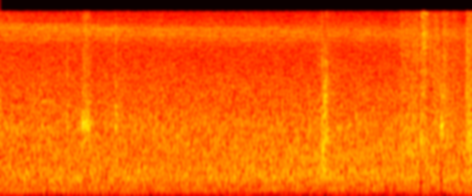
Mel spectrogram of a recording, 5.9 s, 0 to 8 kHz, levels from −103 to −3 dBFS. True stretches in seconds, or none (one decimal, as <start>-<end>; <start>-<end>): 0.0-5.9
